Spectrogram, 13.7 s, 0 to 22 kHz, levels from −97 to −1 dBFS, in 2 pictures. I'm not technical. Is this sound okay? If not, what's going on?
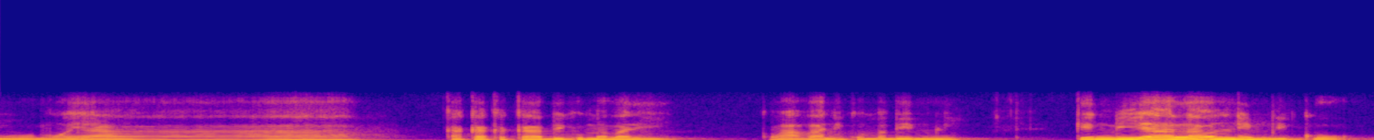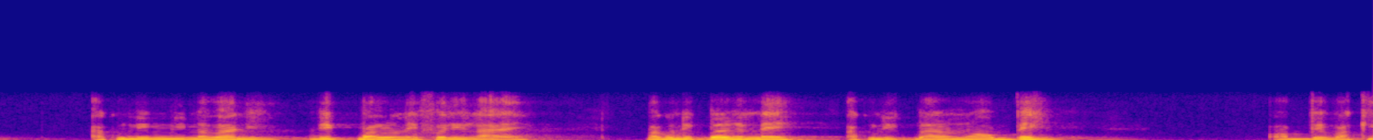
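Yes, this sound is okay; nothing here sounds wrong.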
